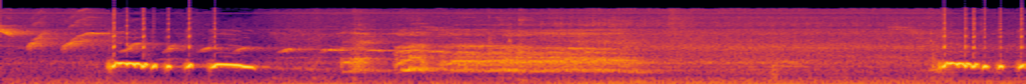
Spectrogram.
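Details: Zebra dove, a crossbred perkutut with a big voice, giving loud stuttering coos: a burst of clipped notes, then a drawn-out coo, the phrase returning at the end over a low background hum.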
